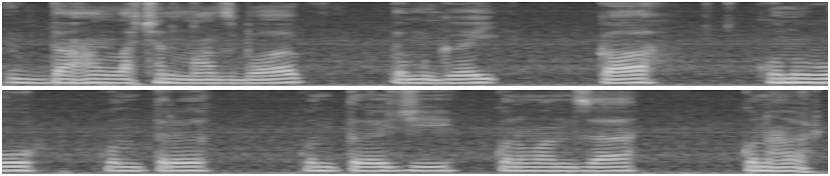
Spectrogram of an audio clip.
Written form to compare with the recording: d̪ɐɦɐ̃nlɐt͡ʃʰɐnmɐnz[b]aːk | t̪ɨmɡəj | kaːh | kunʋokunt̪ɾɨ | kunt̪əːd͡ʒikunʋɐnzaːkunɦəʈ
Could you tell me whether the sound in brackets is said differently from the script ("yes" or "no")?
no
